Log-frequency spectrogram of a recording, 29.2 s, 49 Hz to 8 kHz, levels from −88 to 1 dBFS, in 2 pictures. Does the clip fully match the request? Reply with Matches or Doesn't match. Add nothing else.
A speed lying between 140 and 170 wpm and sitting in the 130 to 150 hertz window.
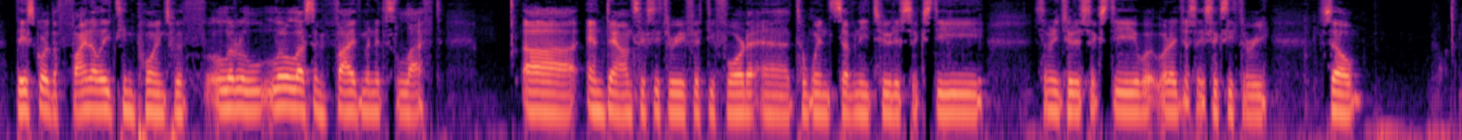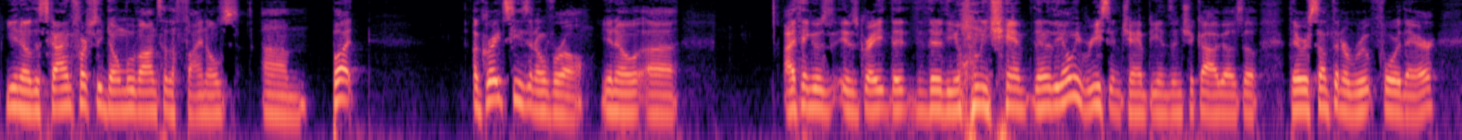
Matches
